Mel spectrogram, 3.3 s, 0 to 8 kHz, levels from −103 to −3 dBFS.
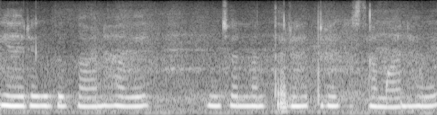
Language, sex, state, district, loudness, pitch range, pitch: Chhattisgarhi, female, Chhattisgarh, Raigarh, -14 LUFS, 245-250 Hz, 245 Hz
